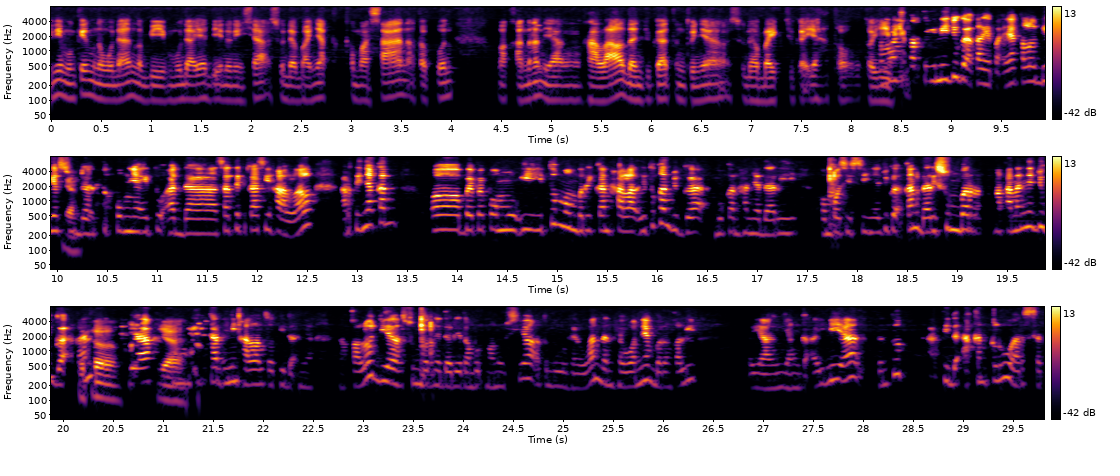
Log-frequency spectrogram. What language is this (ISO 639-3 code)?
ind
